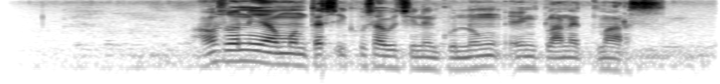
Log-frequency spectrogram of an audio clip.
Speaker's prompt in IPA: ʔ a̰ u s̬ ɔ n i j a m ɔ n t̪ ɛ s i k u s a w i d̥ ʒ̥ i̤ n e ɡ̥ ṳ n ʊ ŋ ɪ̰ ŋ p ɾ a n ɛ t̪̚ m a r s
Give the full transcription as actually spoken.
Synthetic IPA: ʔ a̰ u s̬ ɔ n i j a m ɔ n t̪ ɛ s i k u s a w i d̥ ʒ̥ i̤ n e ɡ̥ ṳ n ʊ ŋ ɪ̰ ŋ p l a n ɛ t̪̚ m a r s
